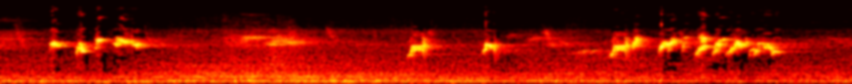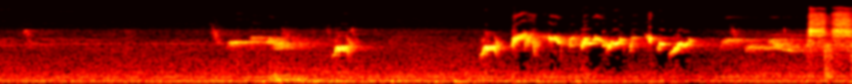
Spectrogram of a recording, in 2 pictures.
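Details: Song of a red-whiskered bulbul: lively clusters of rising and falling chirpy whistles, several phrases separated by brief gaps, the final burst longest and densest, with faint low hum beneath.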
